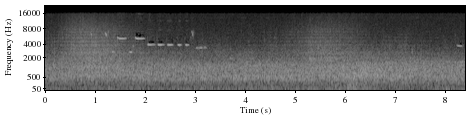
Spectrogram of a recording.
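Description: The Fundy Rose car ferry passing close by, a steady drone from its engines and hull. A few short high bird chirps sound between about one and three seconds in.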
